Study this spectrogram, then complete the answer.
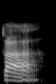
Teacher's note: Ka is ending with the ah sound, which is what you don't want. If you try to send your voice forward with keeping your mouth, keeping your face straight, ka, ka, you'll notice that the sound, the ending sound, is very different to the ka, which was incorrect, ka, which is correct.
